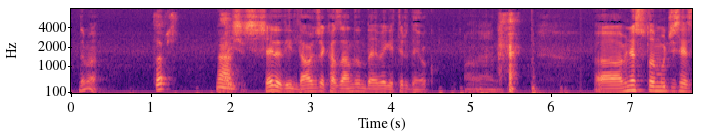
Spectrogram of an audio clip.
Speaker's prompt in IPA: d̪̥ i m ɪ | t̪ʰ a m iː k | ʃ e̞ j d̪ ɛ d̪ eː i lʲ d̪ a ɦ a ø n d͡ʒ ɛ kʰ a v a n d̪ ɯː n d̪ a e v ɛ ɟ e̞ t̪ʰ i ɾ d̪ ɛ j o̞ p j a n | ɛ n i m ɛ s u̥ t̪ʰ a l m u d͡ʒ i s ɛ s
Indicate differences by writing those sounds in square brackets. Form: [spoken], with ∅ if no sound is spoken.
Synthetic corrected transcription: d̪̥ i m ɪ | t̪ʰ a [b] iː [∅] | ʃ e̞ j d̪ ɛ d̪ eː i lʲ d̪ a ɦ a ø n d͡ʒ ɛ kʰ a [z] a n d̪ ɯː n d̪ a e v ɛ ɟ e̞ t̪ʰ i ɾ d̪ ɛ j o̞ [k] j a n | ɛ [m] i [n] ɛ s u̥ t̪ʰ a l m u d͡ʒ i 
